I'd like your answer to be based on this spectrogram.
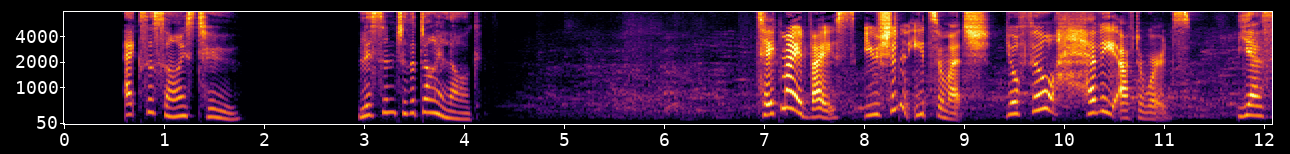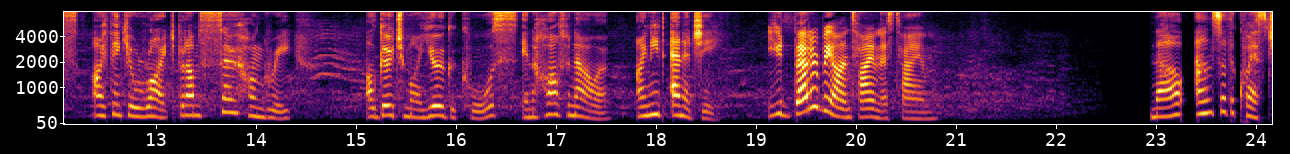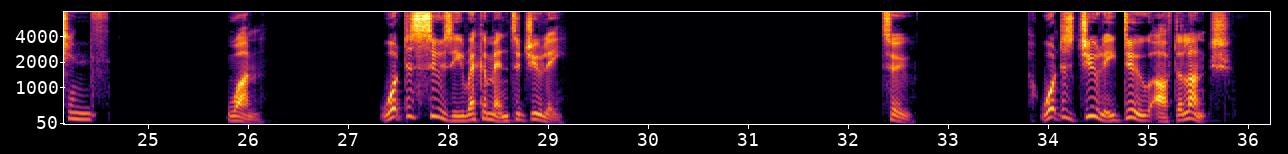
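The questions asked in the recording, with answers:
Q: What does Susie recommend to Julie?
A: She shouldn't eat so much.

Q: What does Julie do after lunch?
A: She goes to her yoga course.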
